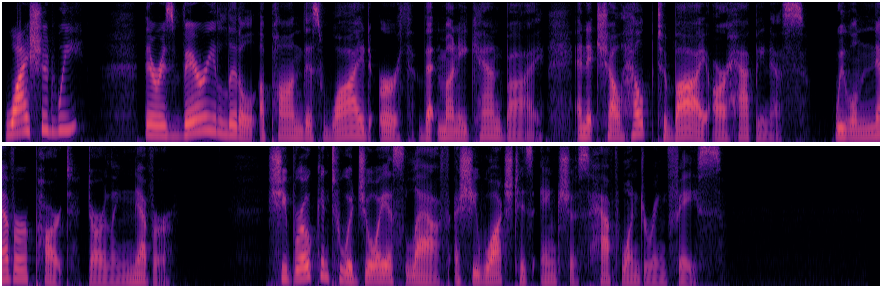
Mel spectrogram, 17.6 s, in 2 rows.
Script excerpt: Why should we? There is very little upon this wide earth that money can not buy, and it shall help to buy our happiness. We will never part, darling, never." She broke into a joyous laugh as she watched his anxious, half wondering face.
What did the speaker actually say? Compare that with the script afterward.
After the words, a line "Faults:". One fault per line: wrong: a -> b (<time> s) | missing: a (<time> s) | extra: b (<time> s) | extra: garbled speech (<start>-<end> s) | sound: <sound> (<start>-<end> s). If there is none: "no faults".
Why should we? There is very little upon this wide earth that money can buy, and it shall help to buy our happiness. We will never part, darling, never." She broke into a joyous laugh as she watched his anxious, half wondering face.
Faults:
missing: not (5.0 s)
